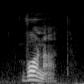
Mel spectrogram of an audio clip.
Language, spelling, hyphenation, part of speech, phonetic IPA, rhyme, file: Hungarian, vonat, vo‧nat, noun / verb, [ˈvonɒt], -ɒt, Hu-vonat.ogg
- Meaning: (noun) train (line of connected cars or carriages); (verb) causative of von: to have someone draw/pull something or to have something drawn/pulled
